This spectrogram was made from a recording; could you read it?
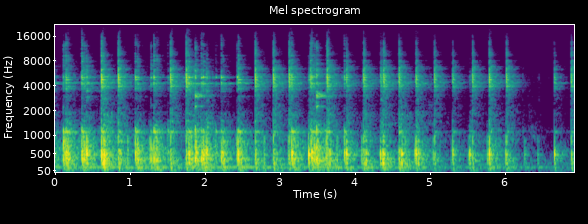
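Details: LG refrigerator model LSXC22396S: sharp slightly uneven knocks about twice a second over low steady compressor hum, occurring even when the refrigerator is stationary, not only when moved.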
